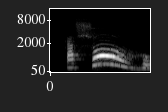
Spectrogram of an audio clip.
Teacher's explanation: a sílaba tônica é o xô, que não é a última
